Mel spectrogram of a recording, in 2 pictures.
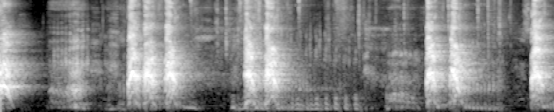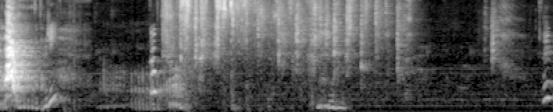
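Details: ZaiZai and MoMo, two Shih Tzus, argue over a toy with rapid, repeated sharp barks in bursts over the first eight seconds, mixed with growling, then fading into softer grumbles and shuffling.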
